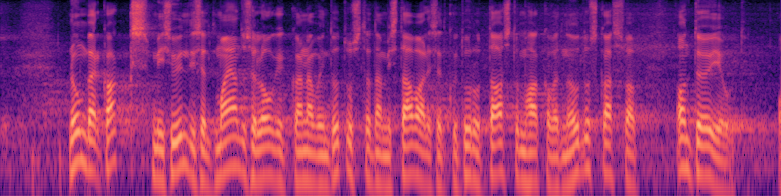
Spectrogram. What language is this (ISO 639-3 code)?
est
